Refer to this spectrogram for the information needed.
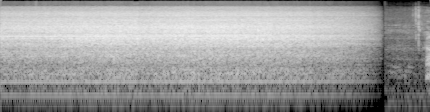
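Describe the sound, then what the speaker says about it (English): A blender whirs at high speed, blending a parsley and spinach smoothie in a cup, a loud steady motor roar that winds down and stops near the end, with no talk over it. "we have our spinach in our thing and we're going to blend it down"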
